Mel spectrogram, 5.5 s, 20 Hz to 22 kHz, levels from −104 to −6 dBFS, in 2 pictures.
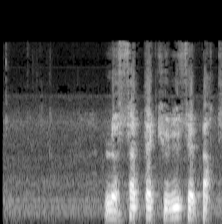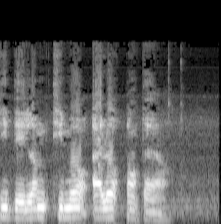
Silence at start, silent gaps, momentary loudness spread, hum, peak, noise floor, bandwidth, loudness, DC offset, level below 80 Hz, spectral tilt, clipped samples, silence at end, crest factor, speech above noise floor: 1.3 s; none; 9 LU; none; -2 dBFS; -47 dBFS; 11.5 kHz; -13 LUFS; under 0.1%; -52 dBFS; -6 dB/octave; under 0.1%; 0.7 s; 14 dB; 35 dB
